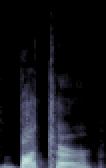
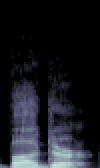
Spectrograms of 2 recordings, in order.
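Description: First: The middle consonant is a crisp t. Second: The middle consonant is a soft d-like flap. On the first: This is the original form. "what starts out as butter" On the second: This is the later, softened form. "will become budder, because the consonant softens"

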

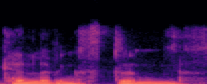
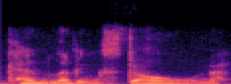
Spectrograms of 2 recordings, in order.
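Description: First: The name is said in an English accent. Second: The name is said in an American accent.

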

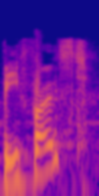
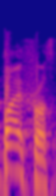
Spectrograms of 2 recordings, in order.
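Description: First: It sounds like the words 'beef roast'. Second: It is said as spelled, not like 'beef roast'. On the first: The speaker calls it right. "it's actually pronounced Bifrost" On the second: The speaker calls it wrong. "I call it the Bifrost Bridge because it's spelled Bifrost"

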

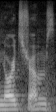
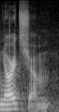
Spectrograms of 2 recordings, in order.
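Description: First: The name ends with an added s sound. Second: The name ends without an s sound. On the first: The speaker calls it wrong. "That's a big one that people say Nordstrom's" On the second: The speaker calls it right. "It's supposed to be Nordstrom"

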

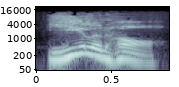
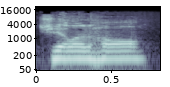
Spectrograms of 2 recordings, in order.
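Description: First: The name is said the Swedish way. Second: The name is said the usual English way.

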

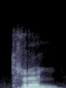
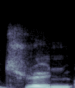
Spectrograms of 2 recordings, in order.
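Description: First: It is said in a Scottish local accent. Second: It is said in a plain, everyday accent.

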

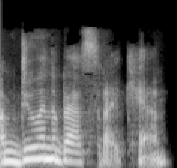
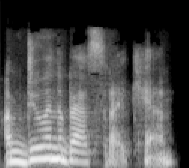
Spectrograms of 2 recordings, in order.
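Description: First: It is said in a tense, defensive tone. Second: It is said in a tense, defensive tone.

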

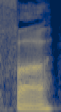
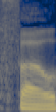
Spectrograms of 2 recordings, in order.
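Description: First: The word is said the native Vietnamese way. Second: The word is said the common anglicized way. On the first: The speaker calls it right. "but it's pronounced pho" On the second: The speaker calls it wrong. "most people pronounce it as pho"

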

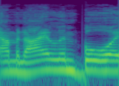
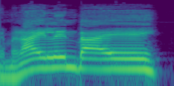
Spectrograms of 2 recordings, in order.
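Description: First: The last word is said with an 'oy' vowel. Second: The last word is said with an 'ay' vowel. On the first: "They don't say" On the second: "They say"

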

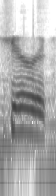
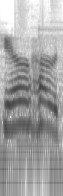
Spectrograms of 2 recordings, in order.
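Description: First: The name sounds like Jarretts. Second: The name sounds like Gerhards. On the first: This is how the hometown says the name. "everybody says Jarrett's in my hometown" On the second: This is how the name is properly said. "is the way it sounds of the G-E-R-H-A-R-D-S"

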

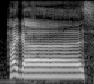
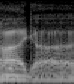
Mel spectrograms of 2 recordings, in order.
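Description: First: It is said in his normal voice. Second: It is said in a put-on Dark Jedi voice.

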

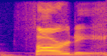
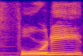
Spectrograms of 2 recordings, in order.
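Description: First: It is said in a Saint Louis accent. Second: It is said in a standard accent.

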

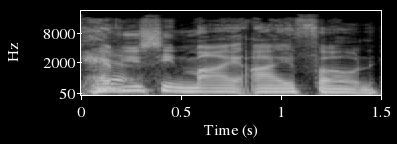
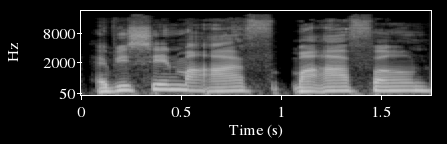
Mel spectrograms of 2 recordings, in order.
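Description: First: It is said in the speaker's usual local accent. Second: It is said with a Southern vowel in iPhone. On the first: "the way we would say it around here" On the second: "she'll say ... it's that Southern thing"

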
